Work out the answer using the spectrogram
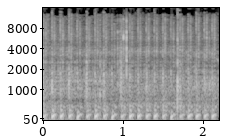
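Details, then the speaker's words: Terry 110 engine with improved compression and good valves. A fast, even tapping rides on the idle thump like a sewing machine needle, ticking fiercely; the valve lash is too loose and needs adjusting. "can hear it, man. Listen to that tap tap tap tap tap tap tap sewing machine needle. So I definitely need to adjust those."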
